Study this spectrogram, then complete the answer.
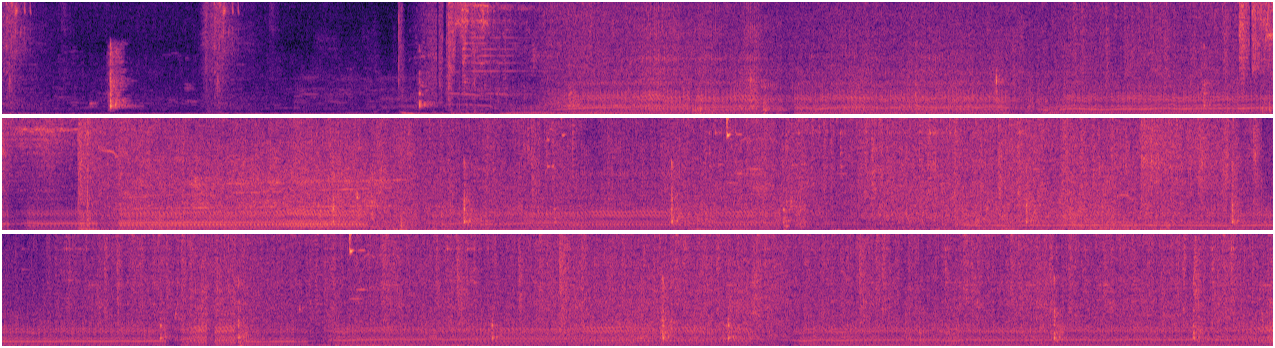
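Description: A car drifts in Need for Speed Payback on Xbox One S, its engine roaring steadily with sustained tire squeal and skidding throughout, loud and continuous after a short quiet opening.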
